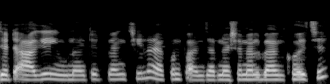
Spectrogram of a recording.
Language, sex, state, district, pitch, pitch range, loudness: Bengali, female, West Bengal, Dakshin Dinajpur, 225 Hz, 215-240 Hz, -18 LUFS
